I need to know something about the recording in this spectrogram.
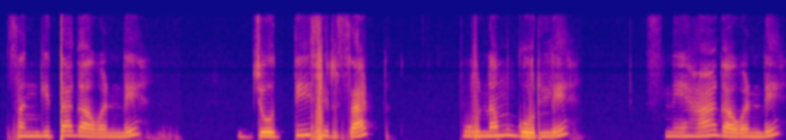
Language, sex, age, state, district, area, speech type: Marathi, female, 30-45, Maharashtra, Akola, urban, spontaneous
